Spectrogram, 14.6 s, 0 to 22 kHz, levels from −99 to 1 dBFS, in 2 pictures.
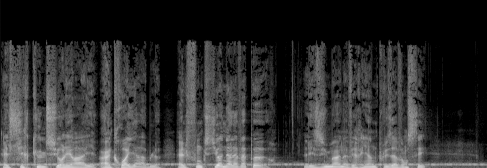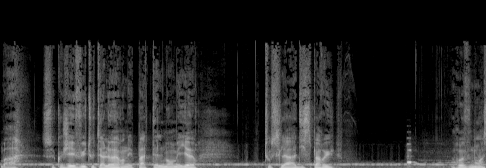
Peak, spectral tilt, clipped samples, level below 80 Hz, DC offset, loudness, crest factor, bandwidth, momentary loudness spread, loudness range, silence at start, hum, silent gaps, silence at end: -2 dBFS; -6 dB/octave; under 0.1%; -56 dBFS; under 0.1%; -25 LUFS; 24 dB; 17 kHz; 19 LU; 5 LU; 0 s; none; none; 0 s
